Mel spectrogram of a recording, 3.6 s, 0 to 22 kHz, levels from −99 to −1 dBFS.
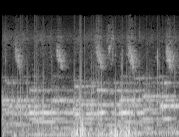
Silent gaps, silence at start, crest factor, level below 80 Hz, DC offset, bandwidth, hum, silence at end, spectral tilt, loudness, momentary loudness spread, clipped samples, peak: none; 0 s; 16 dB; -30 dBFS; under 0.1%; 13.5 kHz; none; 0 s; -6 dB/octave; -20 LUFS; 7 LU; under 0.1%; -2 dBFS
